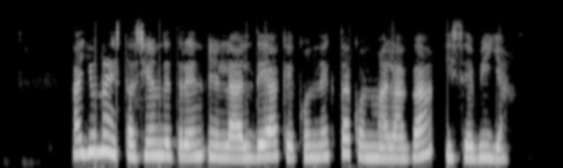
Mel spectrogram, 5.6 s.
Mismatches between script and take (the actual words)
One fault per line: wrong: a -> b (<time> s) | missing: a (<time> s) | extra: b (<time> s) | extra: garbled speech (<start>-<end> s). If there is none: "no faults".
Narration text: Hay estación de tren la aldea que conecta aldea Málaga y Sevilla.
extra: una (0.9 s)
extra: en (2.1 s)
wrong: aldea -> con (3.5 s)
